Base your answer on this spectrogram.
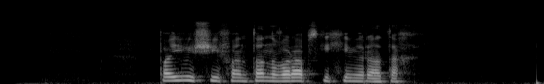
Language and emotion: Russian, neutral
